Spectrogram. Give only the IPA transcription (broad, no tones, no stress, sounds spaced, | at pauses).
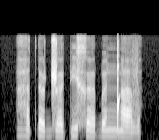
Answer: ɦ a t ɾ œ ɖ͡ʐ œ pʲ a x œ ɓ œ ŋ͡ǃ a v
